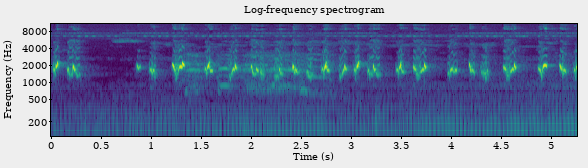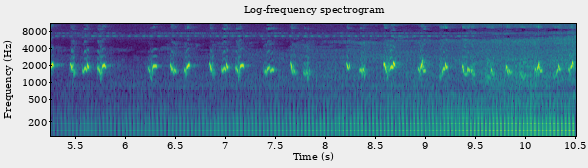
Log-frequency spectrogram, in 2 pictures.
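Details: Fast ropel-style song of a sooty-headed bulbul, kept as a master recording to spur other birds into song: a long run of short, bright, chirpy whistles repeated for about nine seconds, then a rising background rumble.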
